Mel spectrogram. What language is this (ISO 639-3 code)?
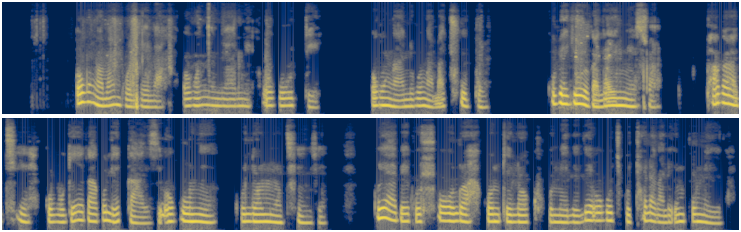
nde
